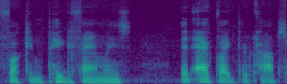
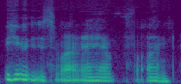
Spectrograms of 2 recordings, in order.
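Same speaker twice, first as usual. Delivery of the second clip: high, slow whiny mockery; 10 semitones higher, 5 dB louder than usual. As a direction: whine it like a sulky cop. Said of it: "with whiny voices".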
